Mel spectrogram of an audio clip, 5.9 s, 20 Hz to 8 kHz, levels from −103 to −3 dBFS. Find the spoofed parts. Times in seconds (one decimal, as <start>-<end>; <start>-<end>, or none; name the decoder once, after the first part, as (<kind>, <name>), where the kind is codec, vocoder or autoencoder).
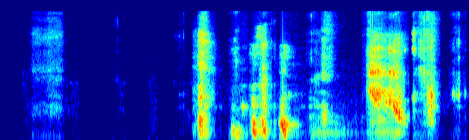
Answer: none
